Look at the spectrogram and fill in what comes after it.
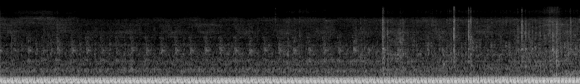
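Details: Carbureted VW AP (G1) engine with a Weber TLDF carburetor, idling evenly and steadily with a regular low pulse of about 160 per minute and no misses or knocks: a healthy idle during a tune-up and timing check.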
